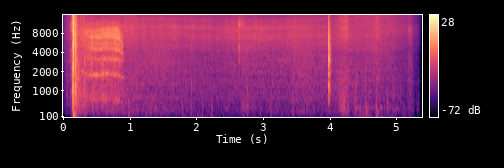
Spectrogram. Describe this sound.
flare fire real dull crack
fire, flare, shot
